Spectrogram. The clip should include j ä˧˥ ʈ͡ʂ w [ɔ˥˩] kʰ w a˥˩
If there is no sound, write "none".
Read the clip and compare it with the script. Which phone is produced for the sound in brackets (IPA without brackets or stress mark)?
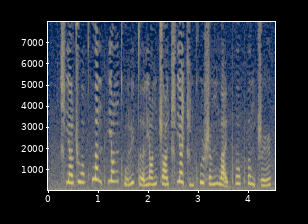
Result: ɔ˧˥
